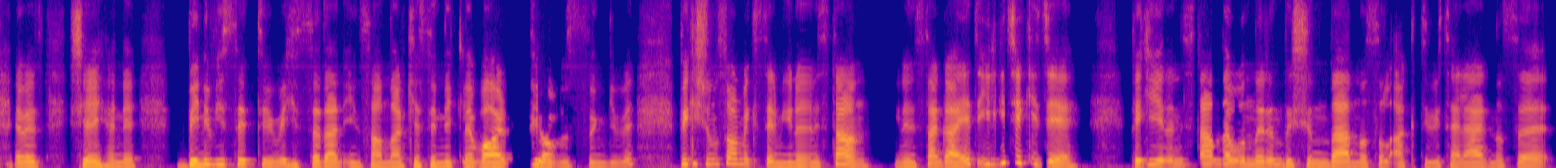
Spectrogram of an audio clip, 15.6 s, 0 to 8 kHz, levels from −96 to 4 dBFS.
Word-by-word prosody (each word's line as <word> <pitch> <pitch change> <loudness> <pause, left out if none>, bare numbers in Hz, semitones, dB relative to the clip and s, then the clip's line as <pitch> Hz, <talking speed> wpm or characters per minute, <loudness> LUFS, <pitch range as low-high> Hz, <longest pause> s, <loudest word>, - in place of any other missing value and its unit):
Evet. 185 -2 +1 0.2
Şey, 180 -4 +3
hani, 165 -1 -2 0.4
"Benim 205 +8 +5
hissettiğimi 210 -2 -1
hisseden 185 +1 +1
insanlar 170 0 -2
kesinlikle 175 -2 -1
var." 170 -1 +7 0.2
diyormuşsun 165 -3 -1
gibi. 160 +9 -7 0.4
Peki, 240 0 +2
şunu 240 -1 -5
sormak 240 -3 -1
isterim, 190 -4 -2
Yunanistan! 175 0 +1 0.2
Yunanistan 165 +6 -2
gayet 195 +4 +3
ilgi 240 +5 -2
çekici. 185 - 0 0.5
Peki, 210 +1 +1
Yunanistan'da 215 +1 0
bunların 205 0 -1
dışında 190 -1 +2
nasıl 185 +1 -5
aktiviteler, 170 -2 -4
nasıl 175 +2 -2
185 Hz, 105 wpm, -23 LUFS, 170-210 Hz, 0.5 s, var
